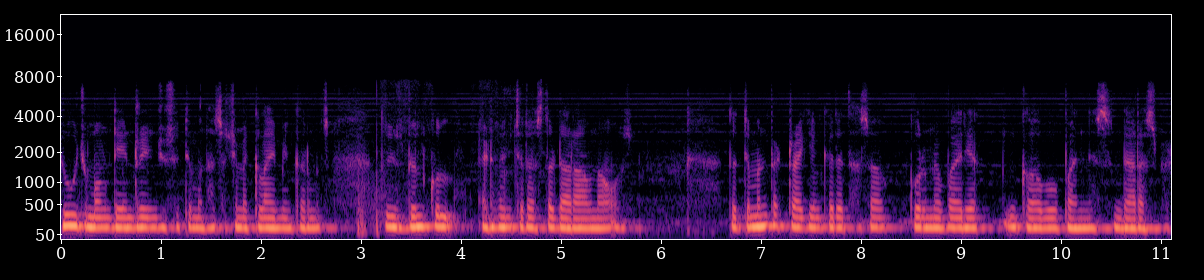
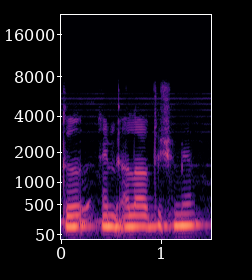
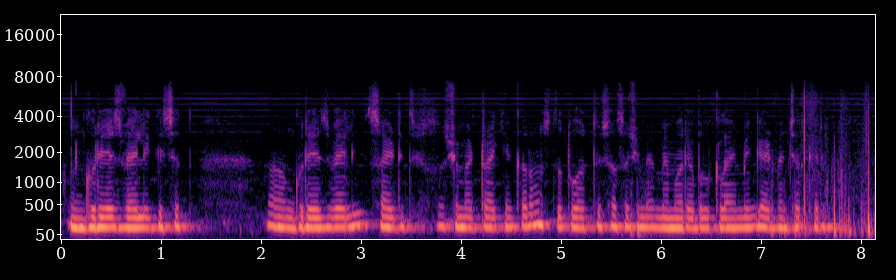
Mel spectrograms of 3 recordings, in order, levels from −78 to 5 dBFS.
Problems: background sounds at intervals, low volume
